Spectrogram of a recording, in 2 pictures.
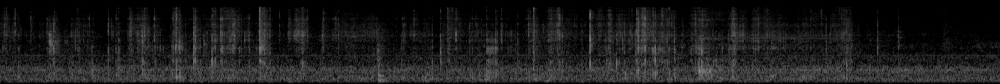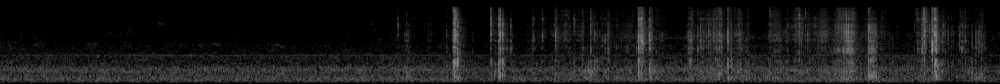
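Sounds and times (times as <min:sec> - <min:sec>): packaging crinkling: 0:00.0 - 0:09.0, 0:13.9 - 0:20.0.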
